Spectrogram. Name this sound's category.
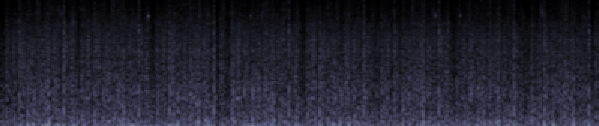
Sound effects > Electronic / Design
